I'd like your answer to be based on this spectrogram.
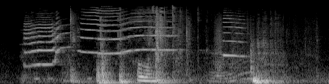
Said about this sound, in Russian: Что это за шум? Это закрылась дверь кабинета. Это телефон? Нет, это дверь.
